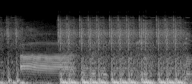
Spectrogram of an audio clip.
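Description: Rapid bursts of automatic gunfire in a Free Fire match, loud and close, a quick string of evenly spaced shots following a short tonal game sound.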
